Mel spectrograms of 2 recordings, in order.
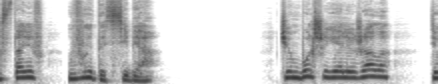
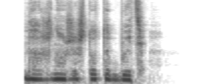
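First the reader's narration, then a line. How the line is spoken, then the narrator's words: Barely audible mutter. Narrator (Russian): пробормотала едва слышно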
